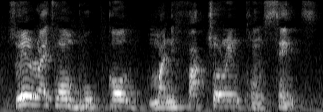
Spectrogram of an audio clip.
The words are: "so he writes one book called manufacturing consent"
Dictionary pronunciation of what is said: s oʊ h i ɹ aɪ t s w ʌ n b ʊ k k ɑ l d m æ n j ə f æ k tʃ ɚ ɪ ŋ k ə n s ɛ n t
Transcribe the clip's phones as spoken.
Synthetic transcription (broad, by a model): s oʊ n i ɹ aɪ t w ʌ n b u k k ɑ l d m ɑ n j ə f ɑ k tʃ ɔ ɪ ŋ k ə n s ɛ n t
